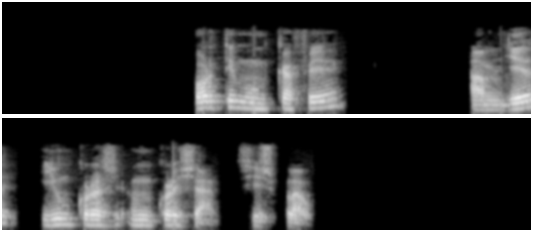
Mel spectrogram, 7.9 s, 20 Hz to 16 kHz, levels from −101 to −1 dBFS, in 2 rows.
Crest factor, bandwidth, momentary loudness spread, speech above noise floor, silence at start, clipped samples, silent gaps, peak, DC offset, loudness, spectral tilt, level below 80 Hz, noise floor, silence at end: 20 dB; 7.4 kHz; 10 LU; over 73 dB; 1.45 s; under 0.1%; 2.59-3.50 s, 4.09-4.25 s, 5.61-5.73 s, 6.04-6.09 s; 0 dBFS; under 0.1%; -18 LUFS; -5 dB/octave; -60 dBFS; under -90 dBFS; 1.65 s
